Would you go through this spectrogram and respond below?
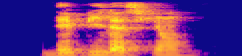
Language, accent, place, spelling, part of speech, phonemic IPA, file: French, France, Lyon, dépilation, noun, /de.pi.la.sjɔ̃/, LL-Q150 (fra)-dépilation.wav
- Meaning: depilation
